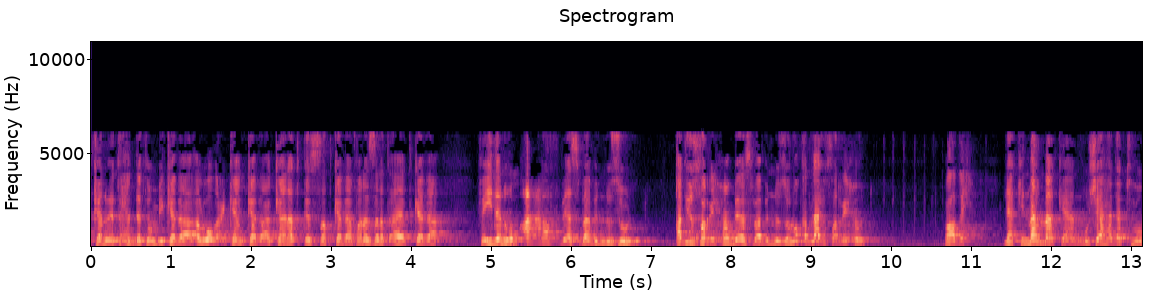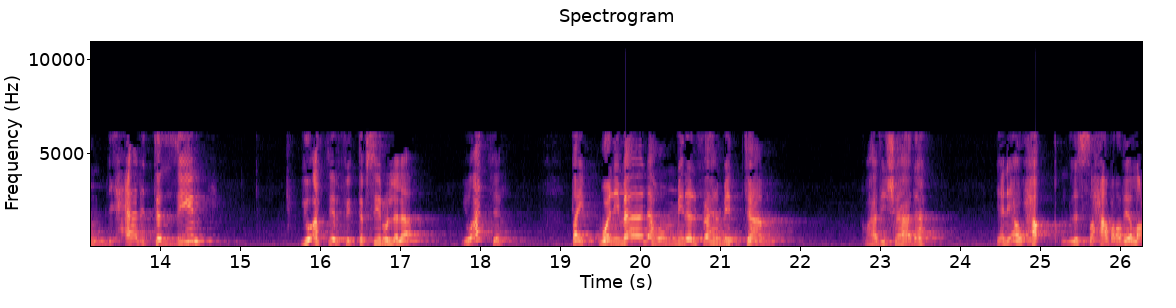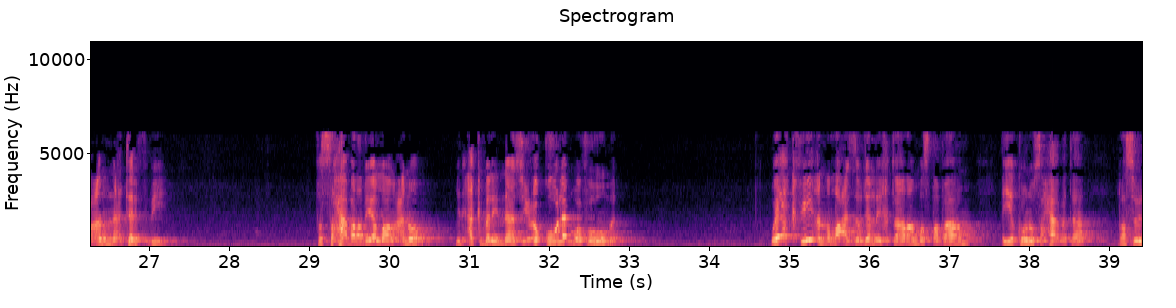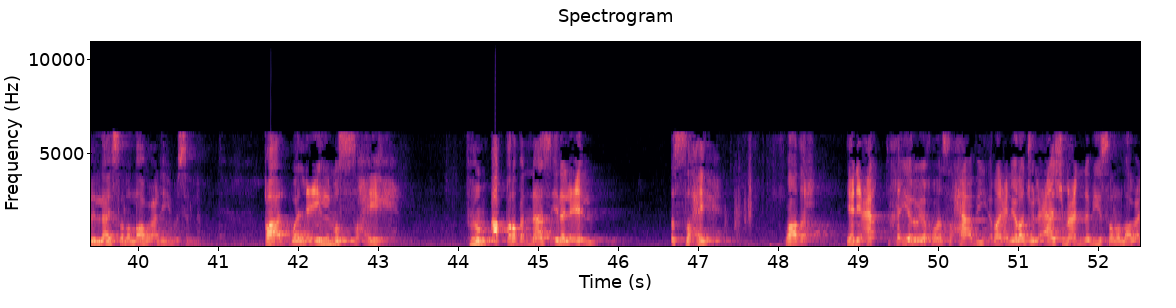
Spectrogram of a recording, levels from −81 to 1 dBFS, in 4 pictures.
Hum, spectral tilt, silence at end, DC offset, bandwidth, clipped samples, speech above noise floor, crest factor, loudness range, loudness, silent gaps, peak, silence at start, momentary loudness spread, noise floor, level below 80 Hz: none; -5 dB/octave; 0 s; under 0.1%; 6.4 kHz; under 0.1%; 34 dB; 20 dB; 4 LU; -19 LUFS; none; 0 dBFS; 0 s; 14 LU; -52 dBFS; -56 dBFS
